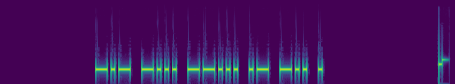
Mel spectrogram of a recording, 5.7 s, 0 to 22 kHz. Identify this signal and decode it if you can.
Morse code, heard as a keyed tone, about 25 wpm, 700 Hz. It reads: KB7ADE
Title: USA Call Signs - 4x Character Spacing - 25wpm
